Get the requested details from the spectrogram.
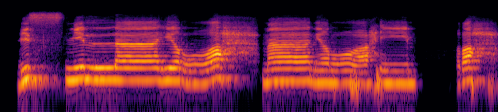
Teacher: nggak hanya bismillah, bisnya rokhawah, rohnya juga rokhawah ya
